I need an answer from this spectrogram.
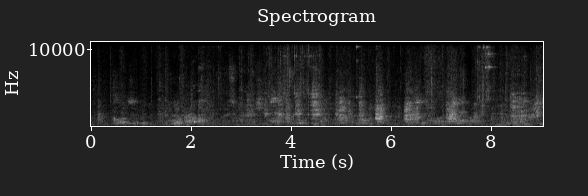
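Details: Indoors, a group of pet dogs tease for a bite of food, Harry making most of the noise; high whines and sharp yips recur every second or two beneath people chatting.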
